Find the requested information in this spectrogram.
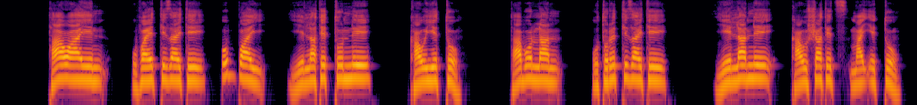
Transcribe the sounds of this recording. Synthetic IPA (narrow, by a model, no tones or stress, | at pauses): t̪ɐwaːjɛn | ʊfɐjɛt̪ːɪzɐjt̪ɪ | ʊbːɐjː | eːlːɐt̪ɛt̪ːɔnːɛ | kɐwʊjɛt̪ːo | t̪ɐbɔlːɐn | ɔt̪ɔɾɛt̪ːɪzɐjt̪ɪ | jeːlːɐnːɛ | kɐwʊʃːɐt̪ɛt͡smɐjʔɛt̪ːo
